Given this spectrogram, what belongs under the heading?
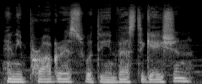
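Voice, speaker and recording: A man's voice: mid-range voice, steady tone, quick pace, soft background music, close to an everyday voice. An actor playing a blunt, aloof young man in a fantasy game, with curt, dry, challenging delivery. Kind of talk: scripted game dialogue.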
